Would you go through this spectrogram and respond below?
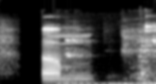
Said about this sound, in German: Entschuldigung, ja, ich bin über mein Kabel gerollt.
